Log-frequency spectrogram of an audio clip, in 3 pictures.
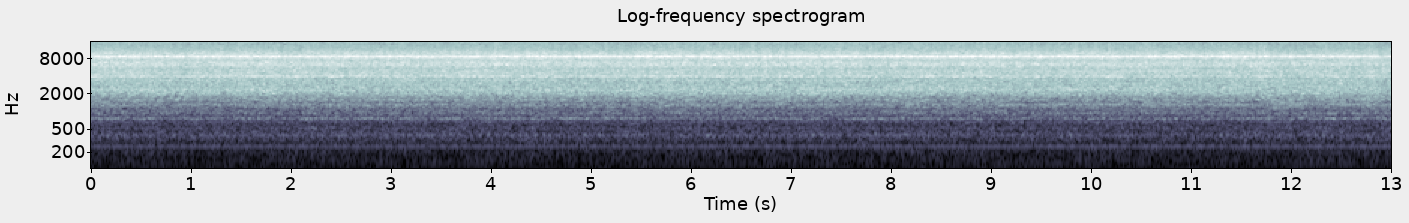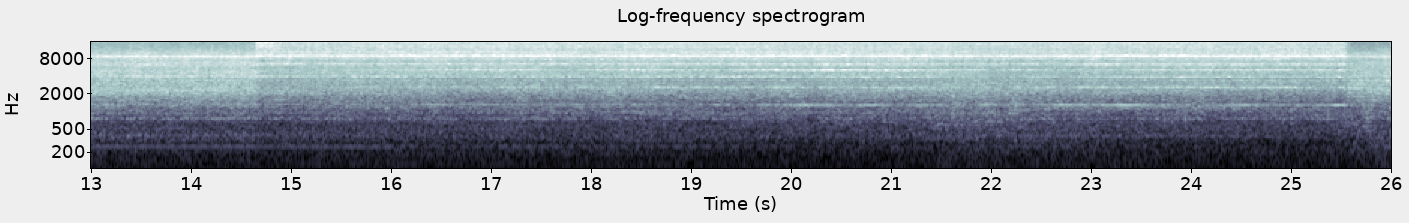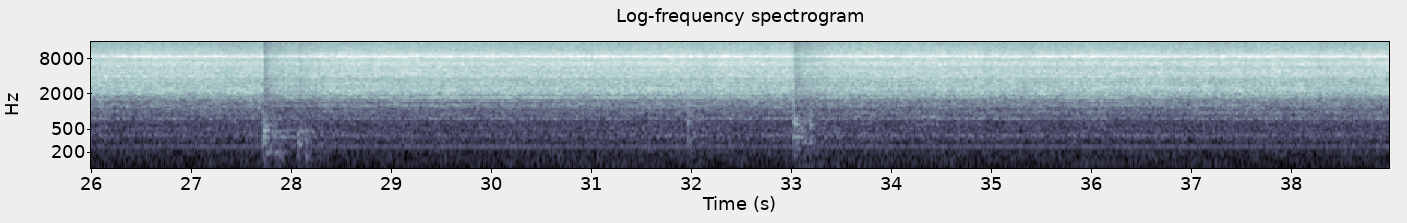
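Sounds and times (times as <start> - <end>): band saw cutting log: 0.0 - 38.9
wooden knocks: 27.7 - 28.7, 31.8 - 33.7.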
